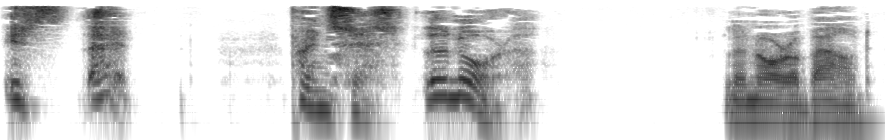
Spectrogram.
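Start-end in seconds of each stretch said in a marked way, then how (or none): 0.0-2.7 put-on high, astonished old man's voice; stunned old man, pitched high; gasped disbelief. A narrator's reading. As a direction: ask it in amazed disbelief. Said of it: "the old man gasped".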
